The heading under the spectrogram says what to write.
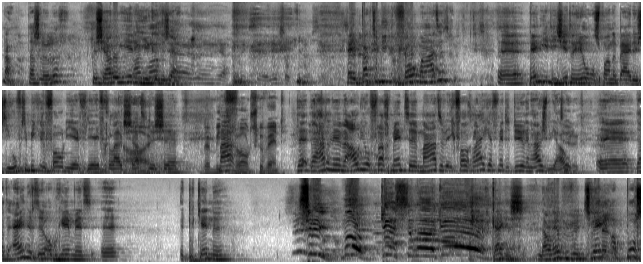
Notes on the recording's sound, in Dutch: Opname van de presentatie van het boek. 'Een geweldig decor onder de tribune waar het naar clubliefde en nostalgie ruikt.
